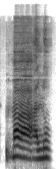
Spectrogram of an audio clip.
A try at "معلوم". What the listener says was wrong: عین کو اچھا ظاہر کرنا. معلوم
